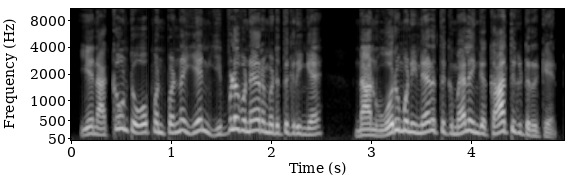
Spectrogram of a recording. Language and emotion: Tamil, angry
